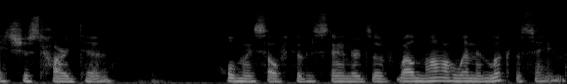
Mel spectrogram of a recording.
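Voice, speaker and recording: On a very clean recording with a silent background, a woman with a very deep, low pitch and a somewhat breathy voice speaks fairly slowly with fairly even intonation. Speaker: vlogger. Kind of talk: personal monologue. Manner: halting.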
